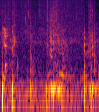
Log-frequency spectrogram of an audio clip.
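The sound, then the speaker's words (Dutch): Scraping and stirring of sauce in a pan, with a few sharp scrapes against the pan and a faint sizzle underneath. No one speaks. “Ja, je moet een soort schrapen en roeren tegelijk.”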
